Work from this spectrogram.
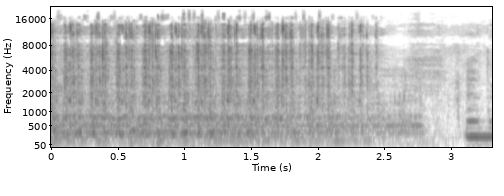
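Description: A sewing machine runs steadily at a fast, even hum during free-motion quilting, stopping near the end, followed by a brief tone.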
